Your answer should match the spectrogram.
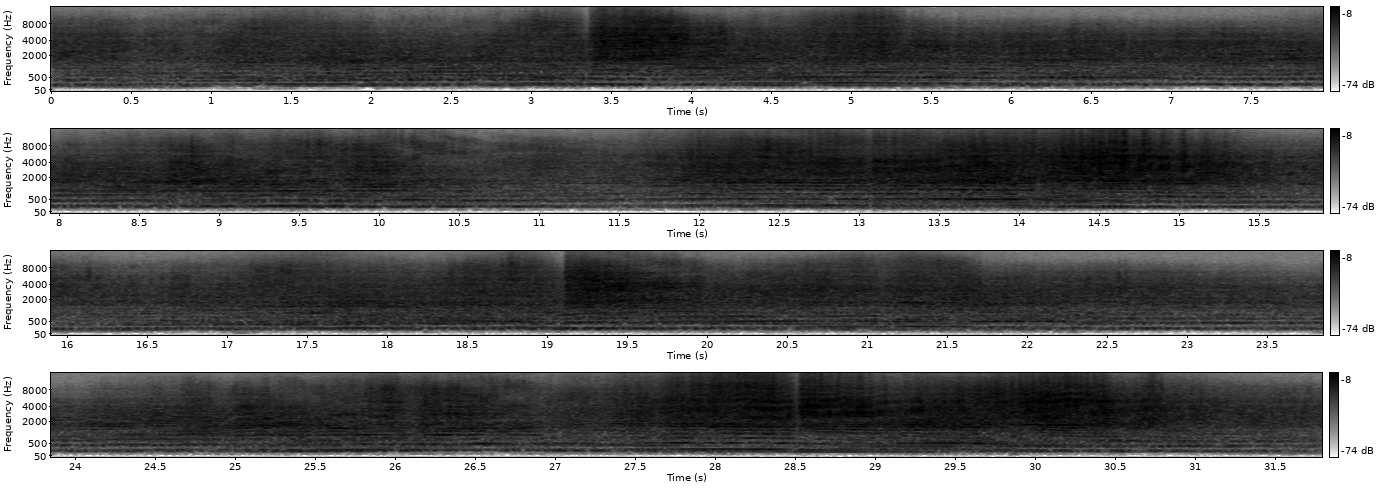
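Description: Several short-track stock cars racing laps on an asphalt oval. Their overlapping engine notes waver as the cars run through the corners and swell and fade as they come past.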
